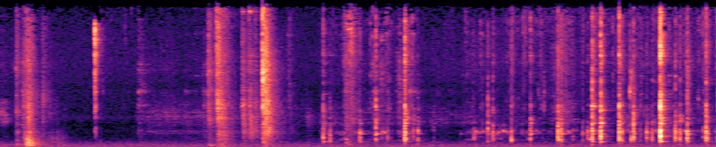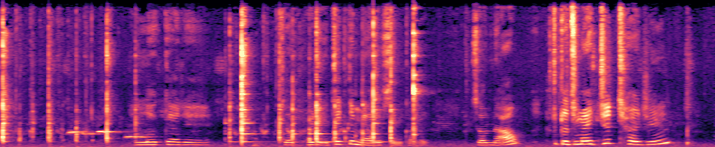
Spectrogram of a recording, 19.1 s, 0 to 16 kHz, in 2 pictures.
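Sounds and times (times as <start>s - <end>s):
spoon clinking against bowl: 4.3s - 11.2s, 12.5s - 15.3s
spoon scraping bowl: 4.3s - 11.2s, 12.6s - 15.3s.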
